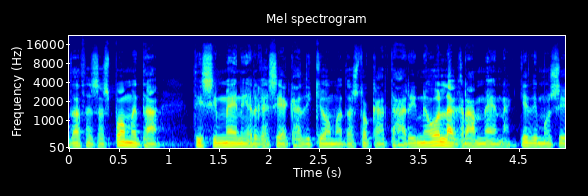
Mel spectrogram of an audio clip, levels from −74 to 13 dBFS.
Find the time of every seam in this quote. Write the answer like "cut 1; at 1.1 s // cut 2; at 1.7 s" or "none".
none

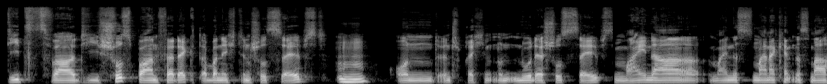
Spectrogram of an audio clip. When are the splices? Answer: cut 1; at 6.1 s

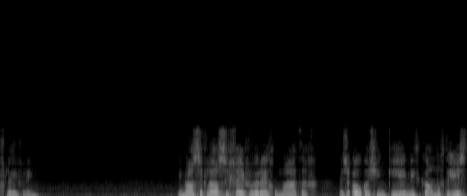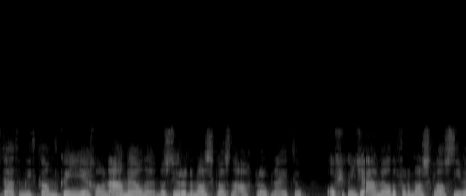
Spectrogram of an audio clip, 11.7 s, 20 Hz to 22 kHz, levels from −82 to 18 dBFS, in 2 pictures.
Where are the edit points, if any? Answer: cut 1; at 9.7 s

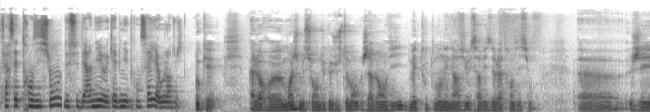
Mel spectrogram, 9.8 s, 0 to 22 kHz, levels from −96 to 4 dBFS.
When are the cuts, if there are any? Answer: cut 1; at 0.9 s // cut 2; at 4.9 s

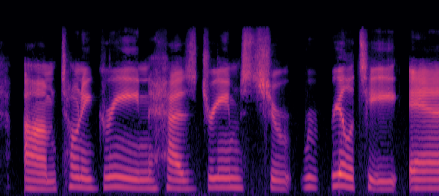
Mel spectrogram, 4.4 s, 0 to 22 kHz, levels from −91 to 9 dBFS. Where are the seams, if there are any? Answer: cut 1; at 2.9 s

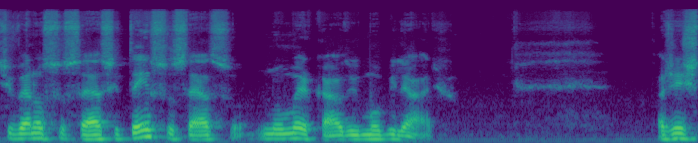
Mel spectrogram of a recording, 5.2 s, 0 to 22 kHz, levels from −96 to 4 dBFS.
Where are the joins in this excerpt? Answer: none

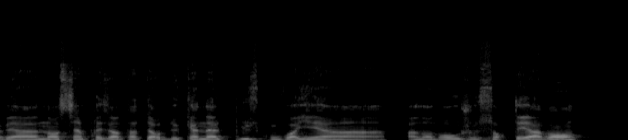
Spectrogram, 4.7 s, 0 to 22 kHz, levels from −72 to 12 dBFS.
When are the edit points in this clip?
cut 1; at 1.2 s // cut 2; at 3.0 s

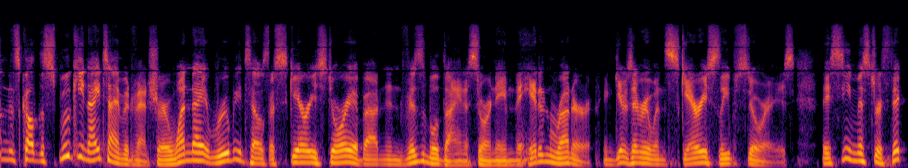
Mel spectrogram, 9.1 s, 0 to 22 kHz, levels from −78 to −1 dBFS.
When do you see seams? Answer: cut 1; at 2.7 s // cut 2; at 6.0 s

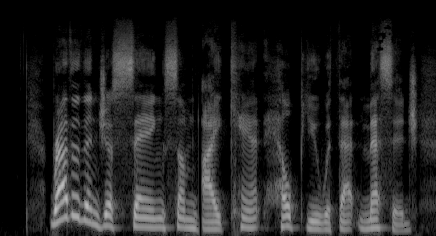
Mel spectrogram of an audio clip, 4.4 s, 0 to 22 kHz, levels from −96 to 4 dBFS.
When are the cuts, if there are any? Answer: cut 1; at 2.0 s

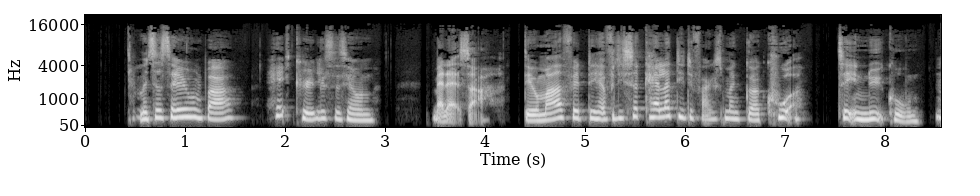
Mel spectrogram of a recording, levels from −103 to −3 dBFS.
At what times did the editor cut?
none

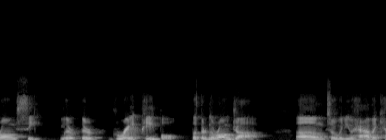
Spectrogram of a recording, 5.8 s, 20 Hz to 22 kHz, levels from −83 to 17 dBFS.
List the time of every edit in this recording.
cut 1; at 1.0 s // cut 2; at 1.5 s // cut 3; at 3.1 s // cut 4; at 4.9 s

